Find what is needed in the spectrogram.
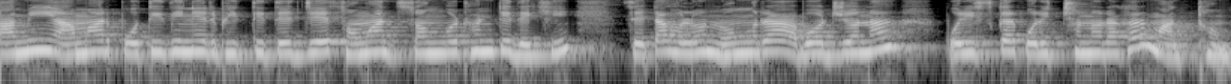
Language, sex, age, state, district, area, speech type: Bengali, female, 30-45, West Bengal, Nadia, rural, spontaneous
